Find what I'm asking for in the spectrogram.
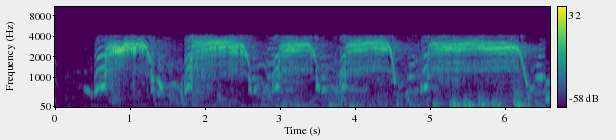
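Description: A girl screams while a raccoon bites her leg: five loud, high, wailing cries in a row, each sustained for about a second with short gasping breaks between them.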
